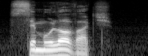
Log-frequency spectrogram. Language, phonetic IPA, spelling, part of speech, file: Polish, [ˌsɨ̃muˈlɔvat͡ɕ], symulować, verb, Pl-symulować.ogg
